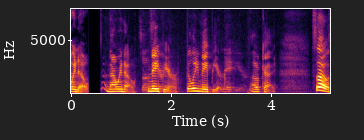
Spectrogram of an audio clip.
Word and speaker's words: Napier: of the Florida Gators Billy nappier is what I called him with I mispronounced his last name so his last name is Napier so I stand corrected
